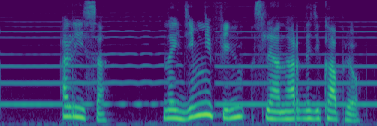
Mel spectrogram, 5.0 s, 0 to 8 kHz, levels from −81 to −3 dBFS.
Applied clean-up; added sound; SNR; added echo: none; Wind instrument, woodwind instrument; 14 dB; none.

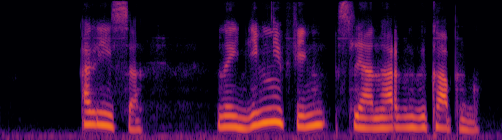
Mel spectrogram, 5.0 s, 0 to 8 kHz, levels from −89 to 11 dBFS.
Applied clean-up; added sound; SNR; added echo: neural diffusion model UNIVERSE++.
